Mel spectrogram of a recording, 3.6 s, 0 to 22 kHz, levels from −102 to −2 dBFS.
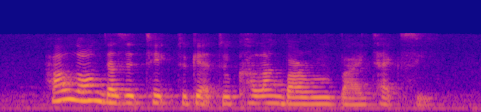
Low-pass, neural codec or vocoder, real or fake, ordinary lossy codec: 7.2 kHz; none; real; MP3, 64 kbps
